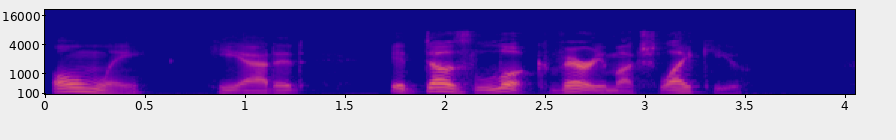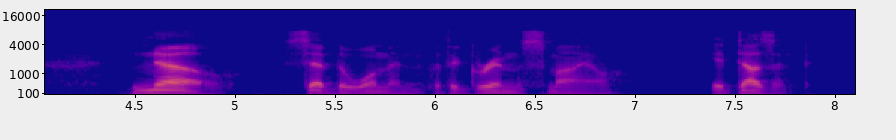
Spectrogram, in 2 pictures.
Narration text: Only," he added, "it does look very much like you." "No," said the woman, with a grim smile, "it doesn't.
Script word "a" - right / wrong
right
